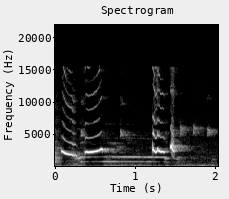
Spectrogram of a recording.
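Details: Oriental magpie-robin song for provoking birds into fierce singing: loud slurred whistles that rise and fall, a steady held tone running beneath, and sharp bright notes near the end.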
